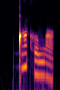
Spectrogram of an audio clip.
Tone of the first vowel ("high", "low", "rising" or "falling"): high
